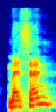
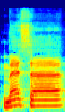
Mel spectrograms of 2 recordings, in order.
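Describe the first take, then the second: First: The word ends with a short vowel plus n. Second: The word ends with a long vowel, no n. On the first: The reader continues without stopping. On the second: The reader stops on this word.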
